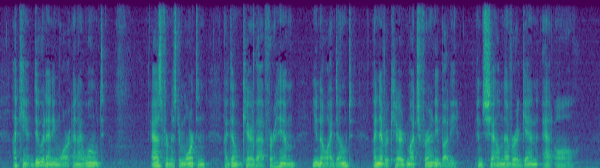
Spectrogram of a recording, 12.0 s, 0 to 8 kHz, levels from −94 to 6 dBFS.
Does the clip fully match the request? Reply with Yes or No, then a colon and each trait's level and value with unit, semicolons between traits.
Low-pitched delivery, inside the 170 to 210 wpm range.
Yes: low, 105 Hz; average, 180 wpm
